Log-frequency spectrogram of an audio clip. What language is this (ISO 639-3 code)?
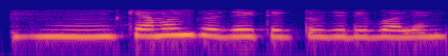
ben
